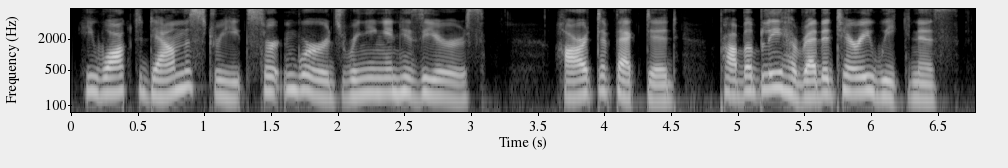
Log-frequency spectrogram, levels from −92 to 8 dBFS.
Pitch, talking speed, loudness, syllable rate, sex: 165 Hz, 125 wpm, -20 LUFS, 5.0 syllables/s, female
